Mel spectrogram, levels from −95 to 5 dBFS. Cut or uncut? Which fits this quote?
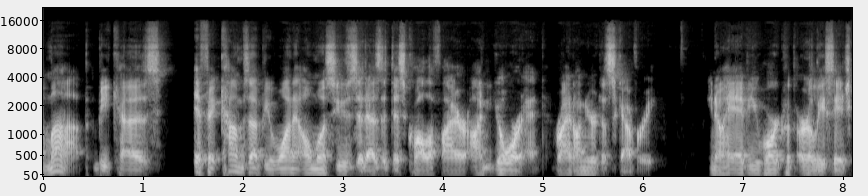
uncut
